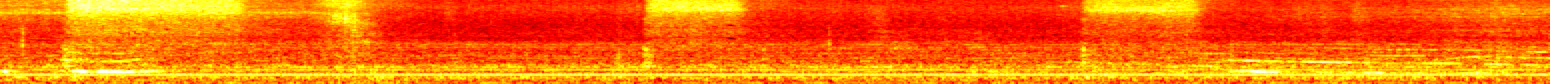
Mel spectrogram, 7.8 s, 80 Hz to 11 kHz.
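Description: On-board sound of a Tobu 8000-series electric train running between stations: a steady hum from the traction motors, with short hisses about half a second, three and a half seconds and nearly six seconds in.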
